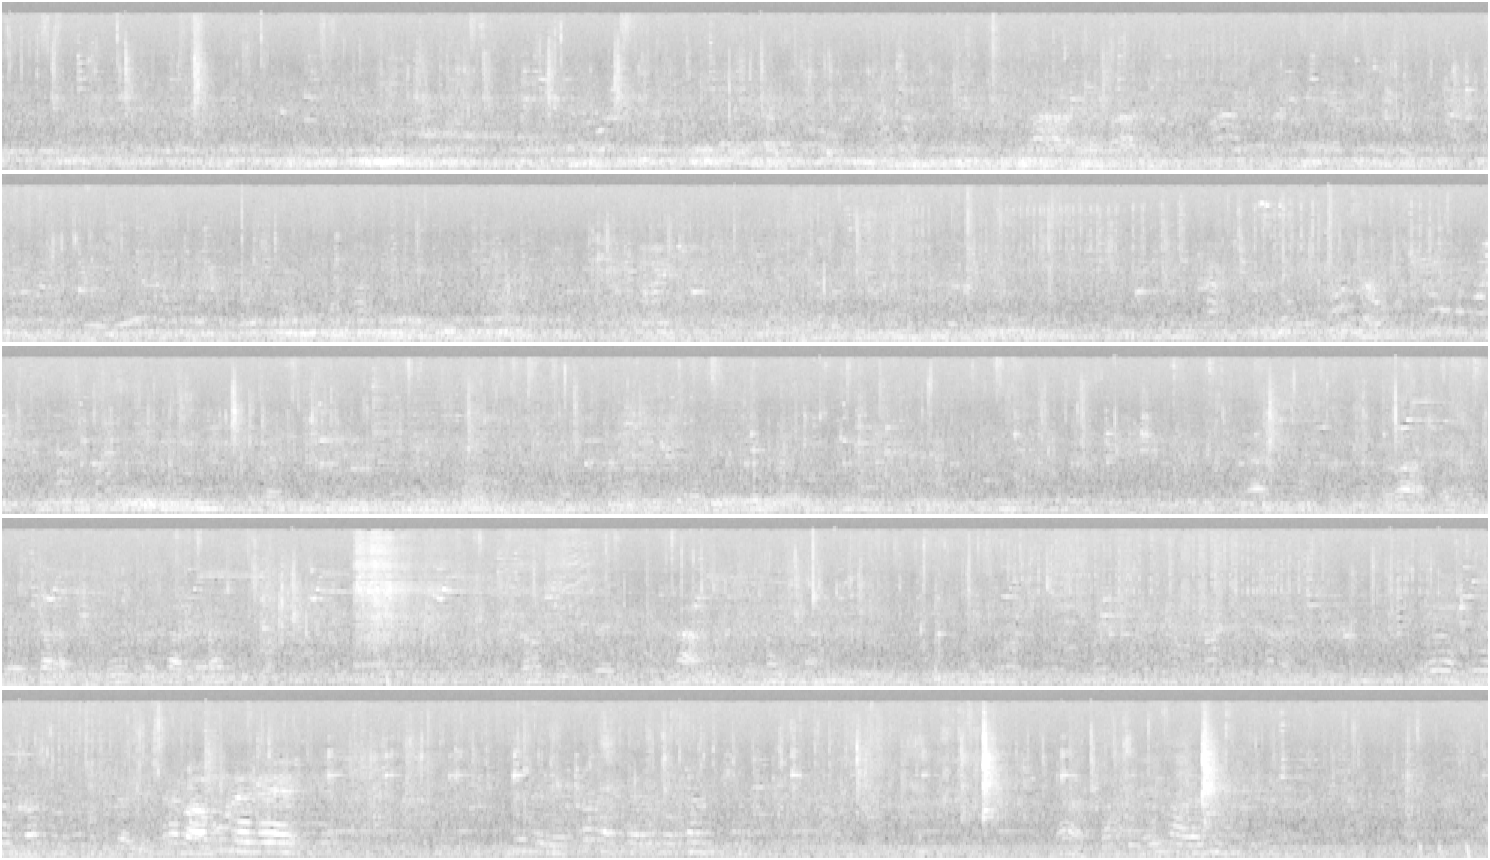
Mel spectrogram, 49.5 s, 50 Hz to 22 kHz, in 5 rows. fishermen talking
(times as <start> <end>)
28.0 45.0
